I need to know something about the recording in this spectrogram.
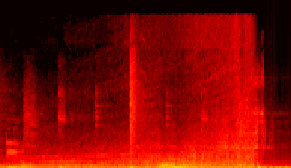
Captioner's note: bear roars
